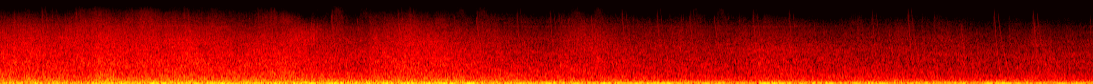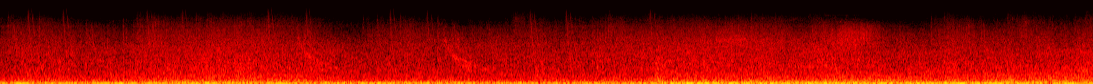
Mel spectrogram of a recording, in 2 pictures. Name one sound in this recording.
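Explosions and gunfire rumble in a busy battle.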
